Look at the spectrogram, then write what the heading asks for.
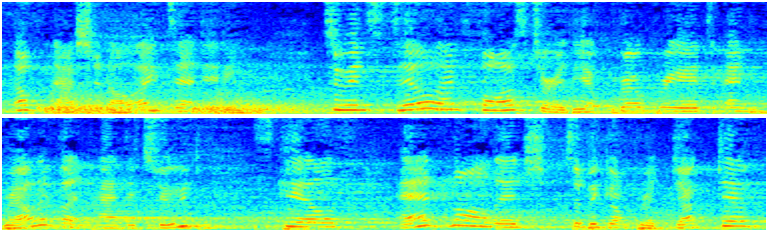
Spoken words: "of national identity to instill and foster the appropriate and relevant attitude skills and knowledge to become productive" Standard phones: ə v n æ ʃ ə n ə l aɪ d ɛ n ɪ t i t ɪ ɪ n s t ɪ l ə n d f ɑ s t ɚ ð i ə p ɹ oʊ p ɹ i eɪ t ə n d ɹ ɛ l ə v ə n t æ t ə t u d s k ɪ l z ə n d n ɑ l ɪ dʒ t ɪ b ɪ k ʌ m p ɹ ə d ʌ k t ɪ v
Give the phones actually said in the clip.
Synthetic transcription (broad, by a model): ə v n æ ʃ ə n l aɪ d ɛ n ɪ t i t ɪ ɪ n s t ɪ l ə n f ɑ s t ɚ ð i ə p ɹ oʊ p ɹ i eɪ t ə n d ɹ ɛ l ə v ə n t æ t ə t u d s k ɪ l z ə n n ɑ l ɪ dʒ t ɪ b ɪ k ʌ m p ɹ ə d ʌ k t ɪ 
